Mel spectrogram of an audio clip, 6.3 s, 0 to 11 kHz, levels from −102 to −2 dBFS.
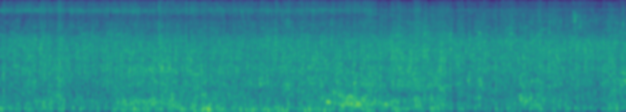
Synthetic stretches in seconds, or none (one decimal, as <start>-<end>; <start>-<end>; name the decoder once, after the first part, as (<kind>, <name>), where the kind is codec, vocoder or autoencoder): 3.9-4.5 (codec, HILCodec)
